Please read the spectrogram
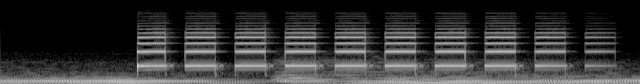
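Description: Digital alarm clock going off: about ten short, high electronic beeps, two a second, starting about a second and a half in, over a low steady drone.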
